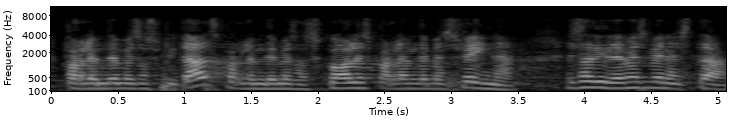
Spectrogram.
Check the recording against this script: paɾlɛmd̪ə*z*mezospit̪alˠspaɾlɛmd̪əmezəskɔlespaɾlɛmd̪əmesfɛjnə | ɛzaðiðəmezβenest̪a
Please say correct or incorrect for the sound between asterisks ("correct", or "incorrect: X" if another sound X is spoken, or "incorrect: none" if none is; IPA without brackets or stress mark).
incorrect: none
